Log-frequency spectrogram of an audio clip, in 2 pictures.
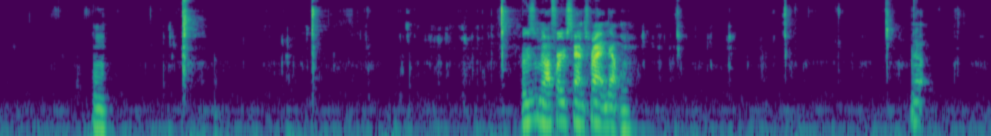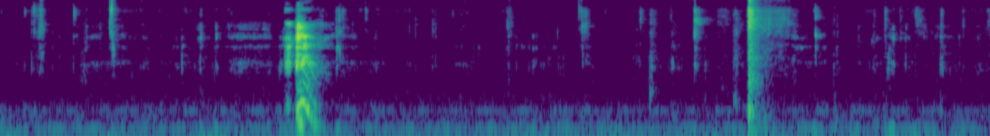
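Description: A woman eats crunchy food close by, with soft chewing and crunching.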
